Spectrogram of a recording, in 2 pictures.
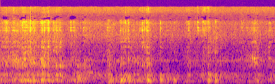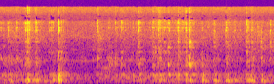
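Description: Fingernails scratch and rub across the tiles of a hollow glass mosaic votive candle holder with a lit candle inside. The result is a quiet, continuous patter of dry scratches and light ticks with brief brighter clicks, low in level throughout.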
